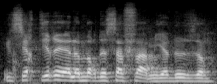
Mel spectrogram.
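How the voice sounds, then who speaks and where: An actor as flustered, high-pitched household servant. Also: male voice, steady tone, quick pace, lightly acted. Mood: chatty. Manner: hesitant, stammering, colloquial. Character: flustered, gossipy household servant of a late mistress. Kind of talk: 1960s French radio drama acting.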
